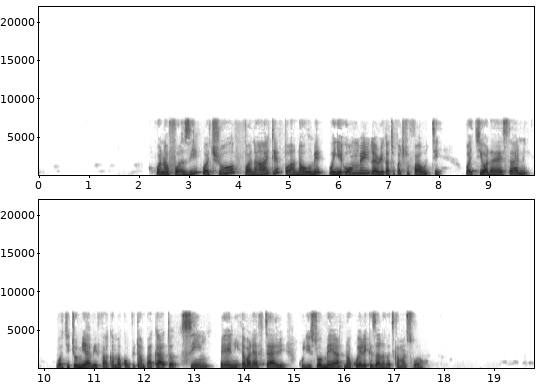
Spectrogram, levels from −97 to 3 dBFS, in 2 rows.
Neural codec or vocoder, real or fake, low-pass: codec, 24 kHz, 0.9 kbps, WavTokenizer, medium speech release version 1; fake; 7.2 kHz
